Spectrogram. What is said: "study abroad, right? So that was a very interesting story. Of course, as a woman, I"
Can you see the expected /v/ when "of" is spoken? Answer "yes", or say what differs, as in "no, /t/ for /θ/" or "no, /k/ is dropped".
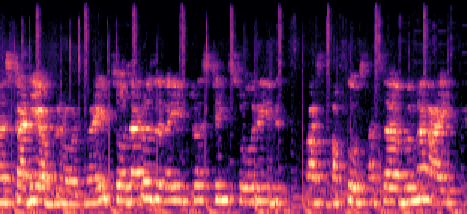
no, /f/ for /v/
